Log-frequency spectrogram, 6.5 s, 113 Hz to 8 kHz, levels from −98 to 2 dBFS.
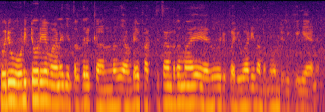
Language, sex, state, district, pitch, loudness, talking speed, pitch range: Malayalam, male, Kerala, Kollam, 145 Hz, -16 LUFS, 110 wpm, 135-155 Hz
